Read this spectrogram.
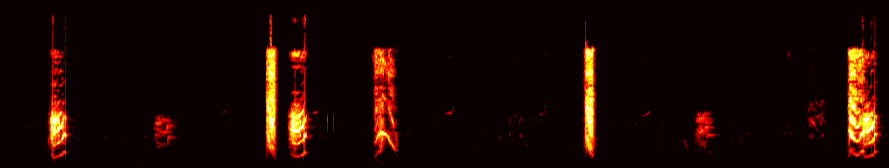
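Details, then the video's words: Female yellow-bellied seedeater calling a lot, used to stimulate a reluctant male to sing: irregular series of short, sharp, high chirps, some paired or sweeping downward, separated by gaps of one to three seconds with faint quieter notes. "Fêmea de Papa capim Chamando Muito !"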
